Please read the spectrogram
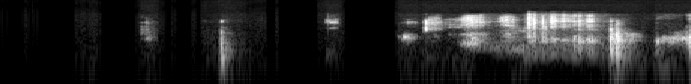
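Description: Near silence, then a few faint clicks and, in the last half second, a quick run of small mouth clicks and breath on a close microphone just before someone starts talking.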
